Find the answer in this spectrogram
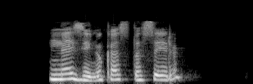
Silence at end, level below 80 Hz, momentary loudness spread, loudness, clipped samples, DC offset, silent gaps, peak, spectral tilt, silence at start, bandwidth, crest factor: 0.7 s; -54 dBFS; 7 LU; -12 LUFS; under 0.1%; under 0.1%; none; 0 dBFS; -5 dB/octave; 0.5 s; 8.2 kHz; 14 dB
